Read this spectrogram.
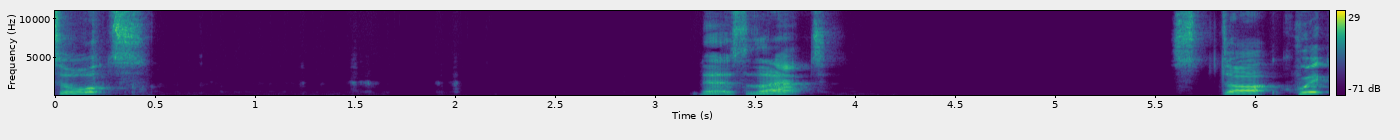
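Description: A man speaks calmly and close by, in short bursts.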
